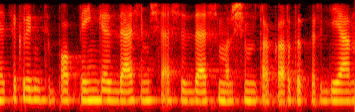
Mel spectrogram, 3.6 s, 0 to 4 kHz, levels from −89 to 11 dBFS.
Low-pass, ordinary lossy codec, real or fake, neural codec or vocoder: 3.6 kHz; AAC, 32 kbps; real; none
